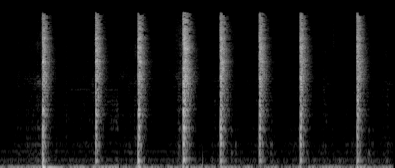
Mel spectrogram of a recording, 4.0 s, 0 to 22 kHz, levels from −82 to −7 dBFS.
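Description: A short recording of sounds, and the whole thing has a hollow, phasey colour from channel delay (comb filtering): one side runs around 5 ms late, so the mono sum cuts evenly spaced notches starting near 100 Hz. At 2.03 s there are compressed frames skipped, with roughly two of the 32 ms frames, about 70 ms of audio, missing, so the sound jumps ahead at that point.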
